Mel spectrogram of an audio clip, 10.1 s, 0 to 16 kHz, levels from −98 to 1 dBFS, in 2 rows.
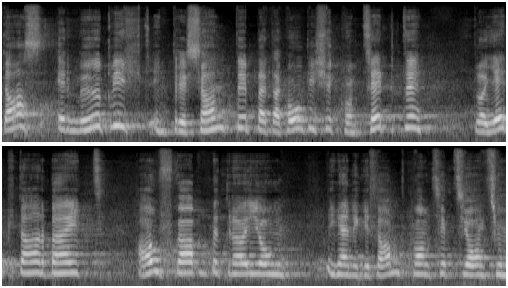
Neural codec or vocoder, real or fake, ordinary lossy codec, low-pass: codec, 44.1 kHz, 3.4 kbps, Pupu-Codec; fake; none; 14.4 kHz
